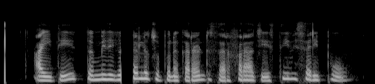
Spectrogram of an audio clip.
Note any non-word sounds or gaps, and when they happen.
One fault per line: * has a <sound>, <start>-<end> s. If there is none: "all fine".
* has a dropout, 1.2-1.3 s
